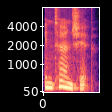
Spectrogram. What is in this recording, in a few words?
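"internship", British English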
